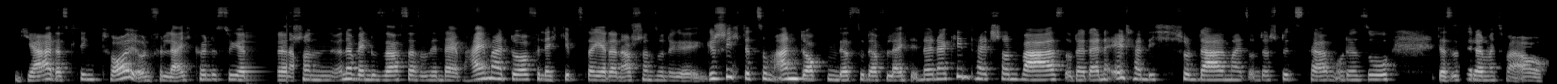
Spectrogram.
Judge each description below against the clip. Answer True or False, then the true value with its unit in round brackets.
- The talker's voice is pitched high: True (210 Hz)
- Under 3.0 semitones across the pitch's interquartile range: True (2.6 semitones)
